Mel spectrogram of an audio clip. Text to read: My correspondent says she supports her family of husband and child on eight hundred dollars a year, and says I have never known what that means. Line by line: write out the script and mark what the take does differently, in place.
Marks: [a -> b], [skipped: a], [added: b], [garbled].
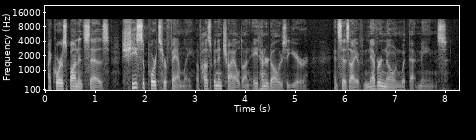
My correspondent says she supports her family of husband and child on eight hundred dollars a year, and says I have never known what that means.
